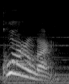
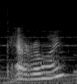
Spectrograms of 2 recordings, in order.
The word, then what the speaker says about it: Coraline: name wrong you know they kept saying coraline not caroline not caroline at all he picked up a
